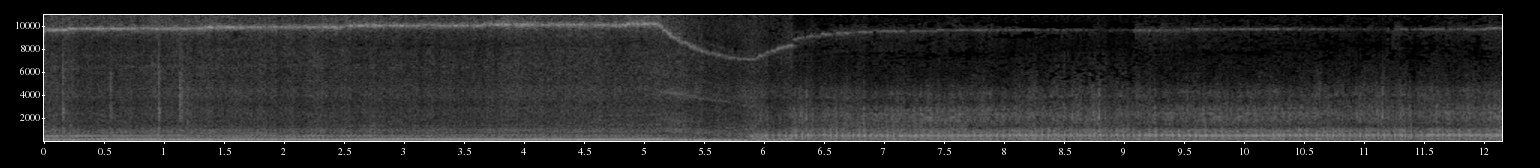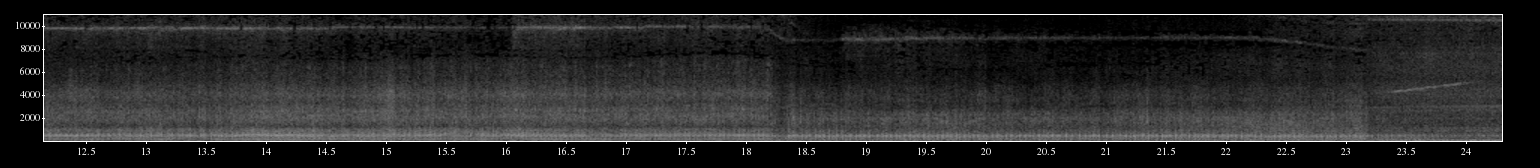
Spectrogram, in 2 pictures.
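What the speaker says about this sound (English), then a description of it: "it's the best sounding engine in the game, the Cummins N14" Cummins N14 truck engine in American Truck Simulator, a heavy steady diesel drone heard from inside, with a brief pitch drop and shift near five seconds before settling into an even low rumble; no talking.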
